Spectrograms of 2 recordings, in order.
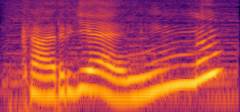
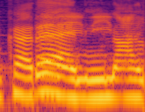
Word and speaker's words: Karenin: nelle varie opere si possono riscontrare tutti questi temi, ma una delle opere più famose è Anna Karenin, perché noi italiani ogni tanto la pronunciamo Karenina, invece sbagliato. Il nostro ospite ci ha insegnato che Karenin,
